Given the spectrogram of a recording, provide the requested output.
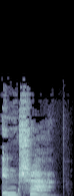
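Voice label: "entrap", English, British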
